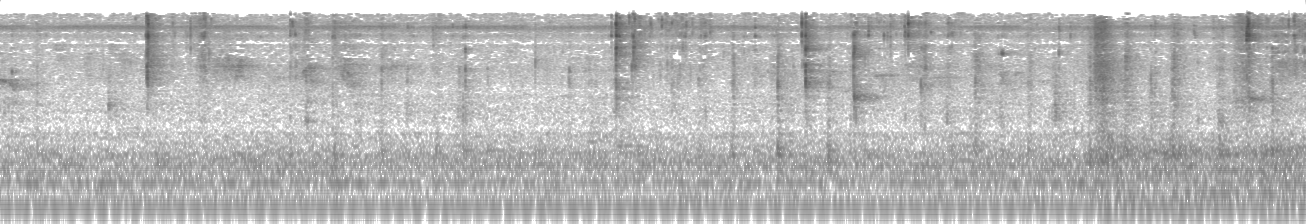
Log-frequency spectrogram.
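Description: A person chewing and biting food held up to the mouth, pork and bamboo shoot, with scattered short wet clicks and crackles of eating over a steady low hum.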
